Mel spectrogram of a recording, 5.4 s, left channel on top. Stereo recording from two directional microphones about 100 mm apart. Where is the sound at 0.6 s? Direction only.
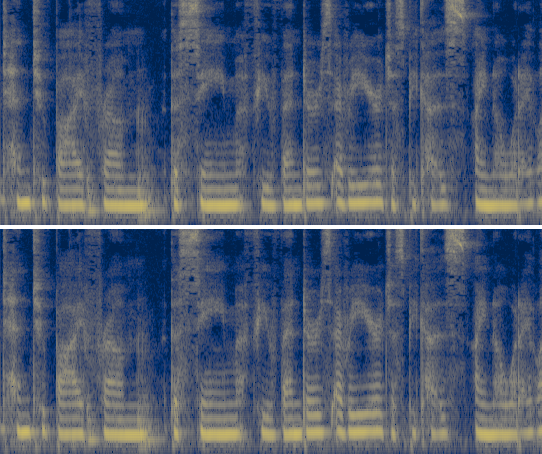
25° right (ahead or behind).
